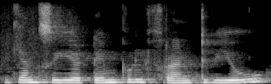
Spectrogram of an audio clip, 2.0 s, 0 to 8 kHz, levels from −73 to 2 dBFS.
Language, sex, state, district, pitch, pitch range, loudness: English, female, Telangana, Hyderabad, 210 Hz, 205-220 Hz, -12 LUFS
